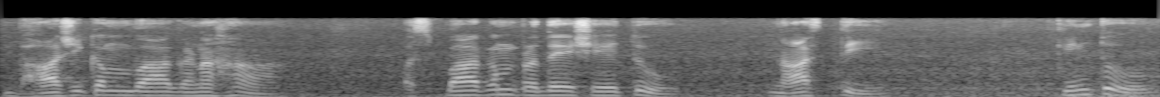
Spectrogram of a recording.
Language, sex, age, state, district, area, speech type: Sanskrit, male, 18-30, Karnataka, Udupi, rural, spontaneous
